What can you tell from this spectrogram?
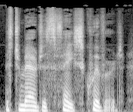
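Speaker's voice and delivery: plain reading voice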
